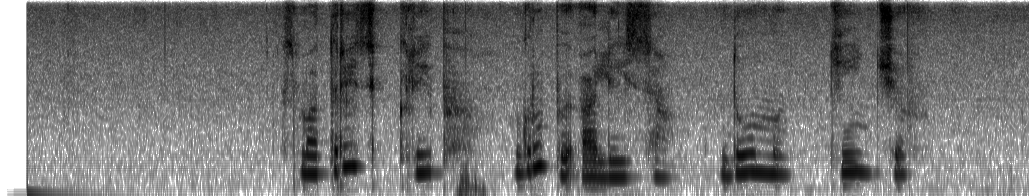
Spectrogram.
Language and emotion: Russian, sad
